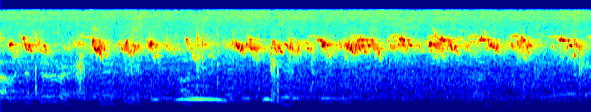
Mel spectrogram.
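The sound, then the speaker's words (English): A dense, busy chorus of birds chirps and twitters nonstop as the sun comes out, many high calls overlapping into a steady bright wash, with no pauses throughout. “Sun shows up, bird song frenzy.”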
